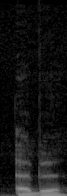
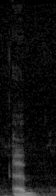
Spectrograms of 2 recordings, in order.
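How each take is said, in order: First: The final b is released with a small echoing bounce. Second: The final b is closed with no audible release. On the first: The speaker calls it right. "we do something called a qalqala" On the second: The speaker calls it wrong. "otherwise you wouldn't hear it"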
